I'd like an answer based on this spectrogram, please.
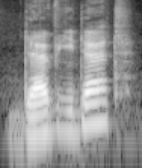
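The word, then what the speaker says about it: Dowidat: Yes, I think you pronounce the W as a V, so it's Davidat.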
